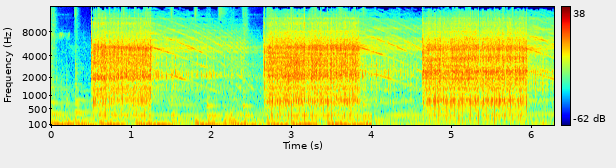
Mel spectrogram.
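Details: Makita 9553B angle grinder after repair, previously rough-sounding and overheating quickly: three short runs, each spinning up quickly to a high, steady whine with no rattle or chatter; normal grinder run.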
